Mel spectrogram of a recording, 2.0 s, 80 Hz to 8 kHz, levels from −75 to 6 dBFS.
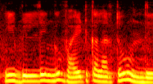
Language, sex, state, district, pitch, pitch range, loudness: Telugu, female, Andhra Pradesh, Srikakulam, 195 Hz, 170-205 Hz, -12 LUFS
